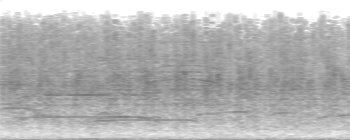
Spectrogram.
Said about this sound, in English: Are we done clapping? I don't want to stop on his applause.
